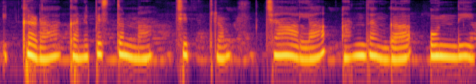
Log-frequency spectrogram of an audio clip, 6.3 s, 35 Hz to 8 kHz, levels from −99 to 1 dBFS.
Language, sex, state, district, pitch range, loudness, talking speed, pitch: Telugu, female, Andhra Pradesh, Sri Satya Sai, 190-225 Hz, -17 LUFS, 55 wpm, 210 Hz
